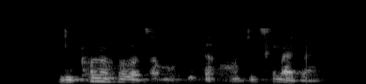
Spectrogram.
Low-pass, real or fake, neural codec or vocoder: 5.4 kHz; fake; codec, 44.1 kHz, 3.4 kbps, Pupu-Codec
